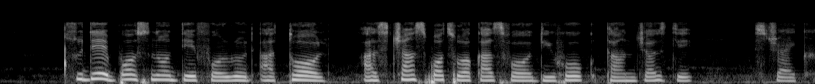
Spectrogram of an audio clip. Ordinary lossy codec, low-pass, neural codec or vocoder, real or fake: Opus, 64 kbps; 7.2 kHz; codec, 16 kHz, 8 kbps, FunCodec, trained on Chinese and English, 25 frames a second; fake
